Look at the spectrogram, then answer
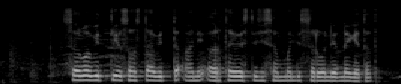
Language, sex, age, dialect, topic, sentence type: Marathi, male, 18-24, Northern Konkan, banking, statement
